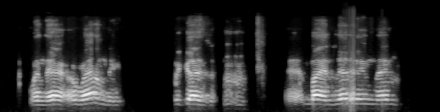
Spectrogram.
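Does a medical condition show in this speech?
Yes: ALS; onset in hands and arms, tracheostomy.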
